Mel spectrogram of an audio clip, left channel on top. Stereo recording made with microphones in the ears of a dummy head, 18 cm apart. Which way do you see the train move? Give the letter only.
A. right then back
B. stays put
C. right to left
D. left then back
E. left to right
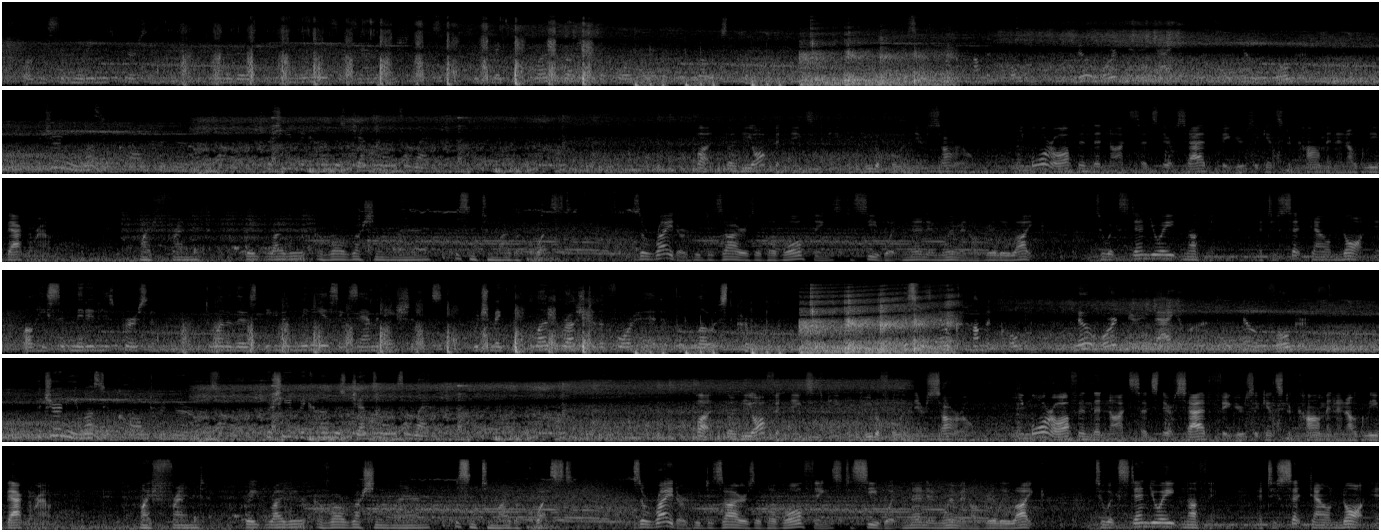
E.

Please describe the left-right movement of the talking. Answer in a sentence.
You can hear the talking stay put.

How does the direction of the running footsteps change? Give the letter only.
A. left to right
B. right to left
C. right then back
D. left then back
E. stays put
A.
